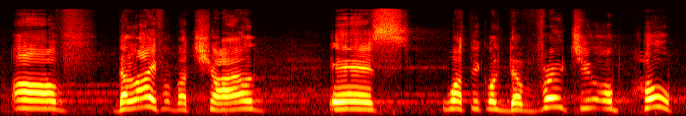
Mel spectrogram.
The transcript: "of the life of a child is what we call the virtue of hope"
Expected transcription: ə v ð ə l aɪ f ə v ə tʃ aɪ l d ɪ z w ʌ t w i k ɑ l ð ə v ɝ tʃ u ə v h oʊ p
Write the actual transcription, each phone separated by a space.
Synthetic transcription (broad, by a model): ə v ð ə l aɪ f ə v ə tʃ aɪ l d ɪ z w ʌ t w i k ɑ l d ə v ɝ tʃ u ə v h oʊ p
